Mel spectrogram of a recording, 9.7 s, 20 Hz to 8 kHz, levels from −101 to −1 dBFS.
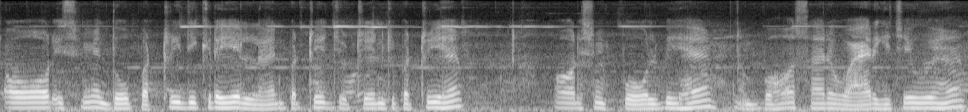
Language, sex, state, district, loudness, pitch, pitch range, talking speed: Hindi, male, Bihar, West Champaran, -15 LUFS, 130 Hz, 125-140 Hz, 155 wpm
